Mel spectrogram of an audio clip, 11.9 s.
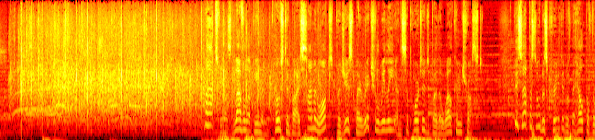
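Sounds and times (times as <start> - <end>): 
audience applause: 0.0 - 8.0
speech: 4.1 - 9.7, 10.3 - 11.8.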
